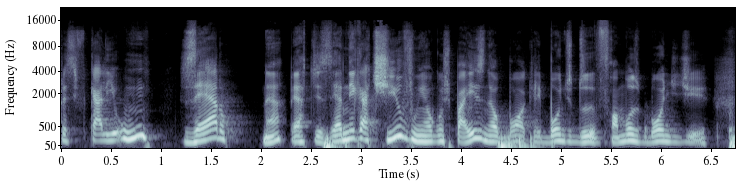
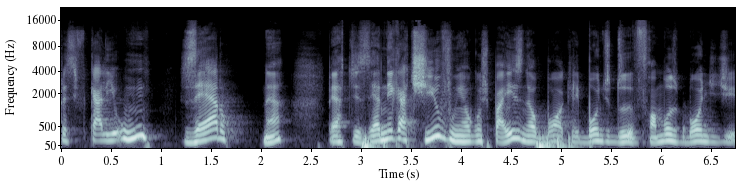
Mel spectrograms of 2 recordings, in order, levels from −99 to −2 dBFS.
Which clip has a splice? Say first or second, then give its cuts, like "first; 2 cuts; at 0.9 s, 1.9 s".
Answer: first; 1 cut; at 2.2 s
